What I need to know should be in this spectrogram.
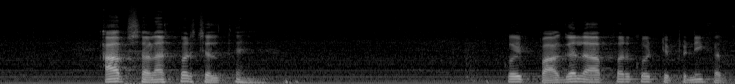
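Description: An elderly man speaks slowly and earnestly into a microphone, with pauses between phrases.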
